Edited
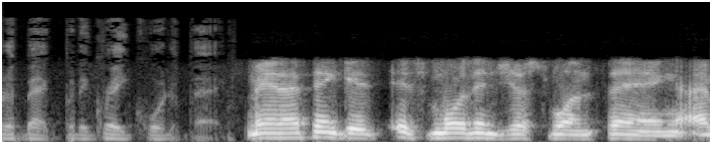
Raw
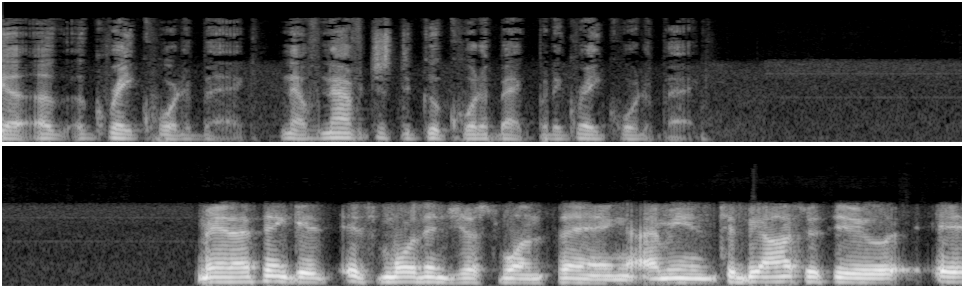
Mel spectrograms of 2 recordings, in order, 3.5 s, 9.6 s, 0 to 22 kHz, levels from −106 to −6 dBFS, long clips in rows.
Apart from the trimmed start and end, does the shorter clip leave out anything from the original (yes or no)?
yes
